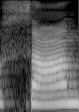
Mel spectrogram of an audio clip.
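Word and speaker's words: psalm: अब इसको इसको साम करके पढ़ेंगे। यहां पर एक चीज है कि पी तो साइलेंट है ही और यह जो एल है यह भी साइलेंट है। सालम नहीं पढ़ रहे। साम पढ़ रहे हैं इसको।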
